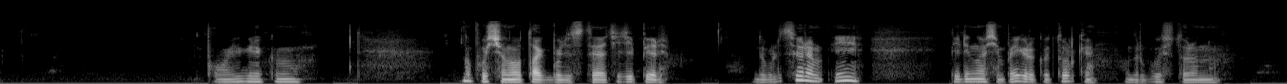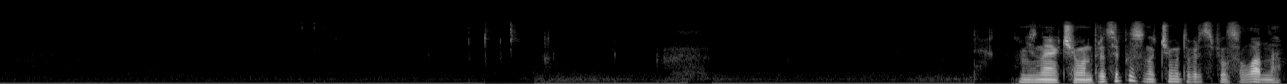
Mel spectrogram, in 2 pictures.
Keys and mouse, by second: 0.7 g, 6.9 shift+d, 9.7 g, 18.1-18.4 shift+middle drag, 24.1-25.7 shift+middle drag.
